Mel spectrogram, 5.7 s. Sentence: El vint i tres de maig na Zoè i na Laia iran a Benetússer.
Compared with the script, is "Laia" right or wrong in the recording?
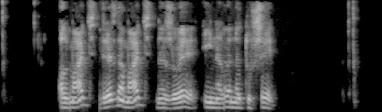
wrong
